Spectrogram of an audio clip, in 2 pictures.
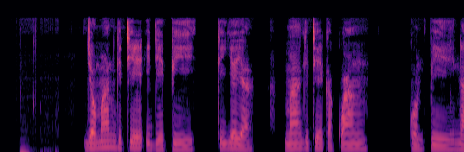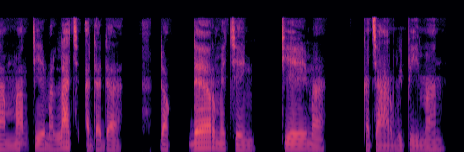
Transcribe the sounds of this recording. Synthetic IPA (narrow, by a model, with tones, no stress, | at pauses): d͡ʒɔ˨ma˦nɡi˦tje˦ʔi˨dje˨pi˨ | ki˦je˦ja˨ | ma˦ɡi˦tje˦ka˨kwa˦ŋ | kʊ˨npi˨na˨mːa˦ntje˦ma˨la˦t͡ʃa˨da˨da˨ | d̥ɔ˨k̚ | dɛ˦ɾmɛ˦t͡ʃe˨ŋ | tje˦ma˦ | ka˨t͡ʃa˨ɾwi˨pi˨ma˦n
